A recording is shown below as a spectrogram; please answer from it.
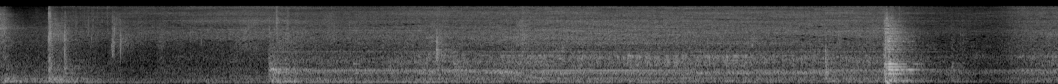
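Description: Hot-foil edge gilding machine running with a steady hiss. A faint steady hum joins it about three seconds in, and a short, loud, sharp burst comes near the end, after which the hiss drops away.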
